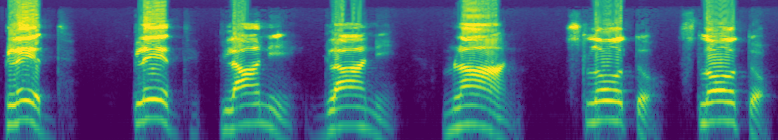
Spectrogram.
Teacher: শব্দের শুরুতে ল ফলা থাকলে সংশ্লিষ্ট ব্যঞ্জনের দ্বিত্ব হয় না। শব্দের শুরুতে যদি ল ফলা থাকে তাহলে ওই ব্যঞ্জন দ্বিত্ব হবে না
